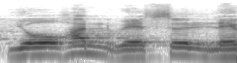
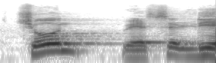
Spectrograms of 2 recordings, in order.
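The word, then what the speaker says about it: John Wesley: 영국식 발음 은 요한 웨슬리 입니다 . 미국식 발음 에서 는 Johann 을 John 이라 고 부릅니다 . 존 웨슬리 입니다 .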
